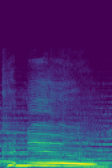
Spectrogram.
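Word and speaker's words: Khnum: I am Canoom. That's K-H-N-U-M. The H is silent.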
